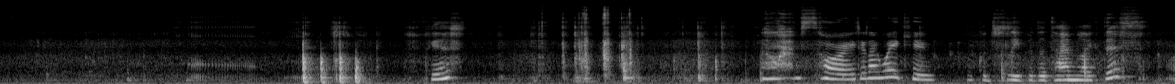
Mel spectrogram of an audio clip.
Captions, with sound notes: (knocks) - Yes? - Oh, I'm sorry, did I wake you? - Who could sleep at a time like this?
